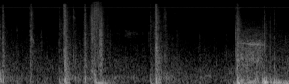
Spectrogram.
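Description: Bursts of automatic weapon fire in Hell Let Loose crack out irregularly during a tournament match at Omaha Beach, several sharp shots and a denser burst near the end over a noisy battlefield.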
